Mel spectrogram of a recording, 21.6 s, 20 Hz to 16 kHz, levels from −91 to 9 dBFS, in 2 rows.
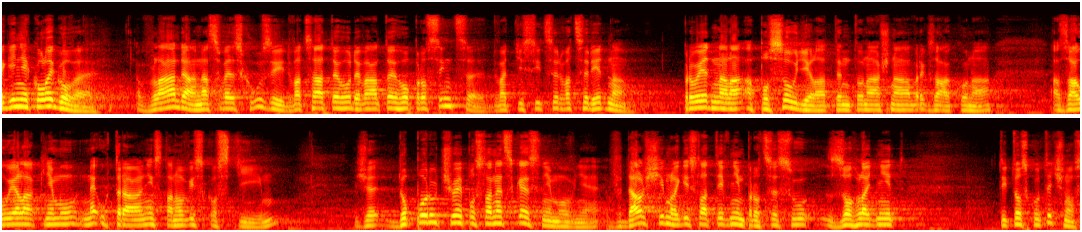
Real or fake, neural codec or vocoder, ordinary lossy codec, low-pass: real; none; MP3, 64 kbps; 10.8 kHz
